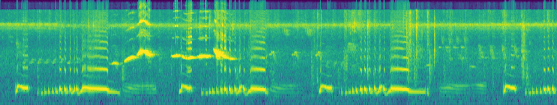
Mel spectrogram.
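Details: African collared dove calling steadily to provoke local doves into answering; three rounds of a short lifted note, a fast rolling purr and a long falling coo, each about three seconds apart, over light high bird twitters.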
